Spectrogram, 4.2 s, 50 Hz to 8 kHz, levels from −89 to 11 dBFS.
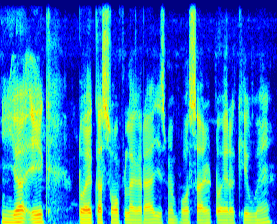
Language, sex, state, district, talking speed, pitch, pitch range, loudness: Hindi, male, Jharkhand, Ranchi, 230 wpm, 115 Hz, 110-125 Hz, -19 LUFS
